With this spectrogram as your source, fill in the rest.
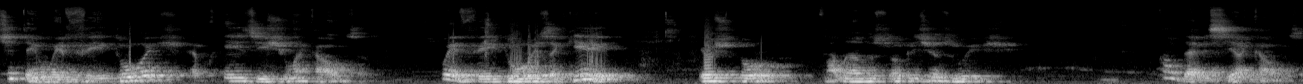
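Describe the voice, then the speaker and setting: With audible room echo, a man speaks at a very slow pace, leaving long, frequent pauses. His pitch is fairly high and his intonation lively. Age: 70s. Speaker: spiritist lecturer. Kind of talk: lecture.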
